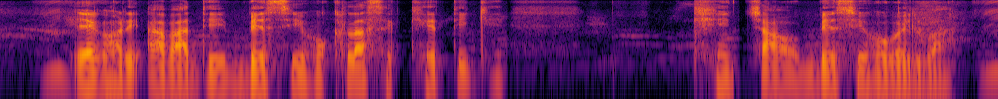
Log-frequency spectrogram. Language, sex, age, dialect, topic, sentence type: Bhojpuri, male, 25-30, Southern / Standard, agriculture, statement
